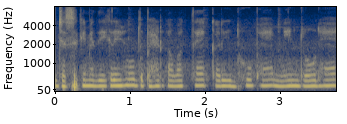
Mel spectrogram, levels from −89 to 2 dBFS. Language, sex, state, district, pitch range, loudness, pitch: Hindi, female, Bihar, Katihar, 190-205 Hz, -23 LUFS, 200 Hz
